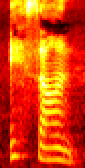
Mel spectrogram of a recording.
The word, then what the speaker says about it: احسان: الف کے نیچے زیر، ہے کے اوپر جزم کی علامت، سین کے اوپر زبر کی علامت اور نون ساکن. تو لفظ بن گیا احسان.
